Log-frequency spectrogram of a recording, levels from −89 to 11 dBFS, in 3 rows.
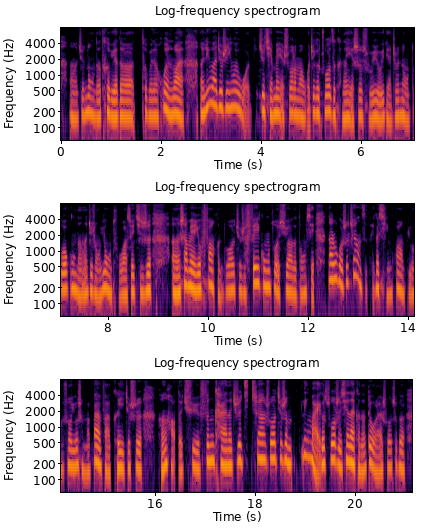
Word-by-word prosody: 呃， 155 -4 -3
就 175 +4 -5
弄 185 -2 0
得 160 0 -1
特 190 +3 0
别 160 -2 +3
地 160 -1 0
特 190 - -6
别 170 -1 -2
地 170 0 -1
混 200 0 +1
乱。 175 -5 +3 0.3
呃， 185 - +2
另 245 +9 +2
外 275 -2 +3
就 250 -1 +3
是 240 +1 0
因 240 +1 +1
为 250 - +1
我 210 -6 -2 0.2
就 210 - +1
前 175 -2 -1
面 185 0 +3
也 - - -2
说 190 0 -3
了 180 - 0
嘛， 170 -2 -1
我 155 - -6
这 195 - -3
个 190 - +2
桌 205 +2 0
子 175 - -1
可 - - -18
能 150 +1 0
也 150 - -1
是 170 +5 -2
属 145 0 -7
于 160 - 0
有 150 -3 0
一 - - -2
点 145 -4 -7
就 165 - -6
是 - - -1
那 170 -1 -1
种 140 - -6
多 190 0 +3
功 190 -1 -1
能 145 -3 -2
的 160 - -1
这 175 +2 -1
种 155 -3 -4
用 195 -4 +2
途 145 -2 -9
啊， 150 - -1
所 170 - -2
以 - - +3
其 165 +1 -5
实 180 +2 +4 0.4
呃， 165 -1 +3
上 225 +6 +4
面 205 -3 +7
又 185 +1 +5
放 225 +2 0
很 145 -5 -9
多 180 +2 -1
就 180 0 -8
是 165 - -4
非 245 +9 +4
工 220 -2 +2
作 190 -4 0
需 180 - -4
要 170 -1 +1
的 155 - -2
东 160 +2 -5
西。 - - -6 0.2
那 285 +1 +4
如 290 +1 +4
果 240 -4 +2
是 255 +4 -4
这 345 +8 -4
样 310 -8 -1
子 190 - -8
的 - - -43
一 175 - -13
个 195 - +2
情 155 -7 -7
况 175 0 -3
比 - - -12
如 150 - -5
说 185 +4 -2
有 180 +1 +1
什 180 - -8
么 145 0 -6
办 205 +5 +4
法 150 -5 -4
可 165 - -4
以 165 - +3
就 170 +2 -4
是 165 -1 0 0.3
很 160 +5 +2
好 - - -6
地 - - -3
去 - - -10 0.2
分 225 +7 +3
开 195 -3 +2
呢？ 185 0 +3
就 - - -8
是 230 0 +4
其 215 0 -5
虽 255 - -2
然 245 0 +5
说 250 +2 +4
就 245 - -3
是 240 - +3 0.3
另 290 -2 -2
买 225 -5 +3
一 - - +1
个 200 - +4
桌 240 +4 +4
子 190 - +2
现 225 +7 +3
在 210 -2 +8
可 170 - -3
能 145 +1 -1
对 215 - +2
我 165 - 0
来 140 +2 -3
说 175 +2 -5
这 190 - -10
个， 170 -3 -1
180 Hz, 370 characters per minute, -23 LUFS, 160-210 Hz, 0.4 s, 在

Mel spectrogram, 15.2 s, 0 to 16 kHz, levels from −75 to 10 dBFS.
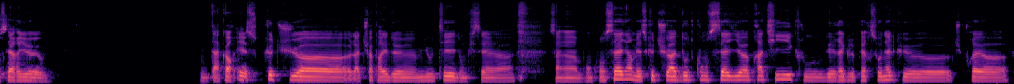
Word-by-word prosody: sérieux. 110 -2 +1 2.3
D'accord 100 -2 0
et 135 - +2
est-ce 120 0 -1
que 120 +5 -1
tu, 140 -3 -1
heu, 110 -2 +4
là, - - -1
tu - - -6
as - - -1
parlé 110 +1 0
de 105 -1 -1
muter 110 +2 0
donc 100 -2 -7
c'est, 105 - -5
heu, 95 0 -6 0.5
c'est 100 - -6
un 95 0 -4
bon 95 +1 -10
conseil, 145 +9 +3
hein 150 - +2
mais 125 -5 -1
est-ce 110 - -2
que - - 0
tu 135 0 +1
as 120 0 +9
d'autres 125 +2 -2
conseils, 125 0 +2
heu, 125 -2 +2
pratiques 145 +3 -2
ou 110 -1 -7
des 110 +1 -2
règles 110 0 -2
personnelles 120 +3 -2
que, 120 - -8
heu, 105 -1 -2
tu - - -14
pourrais, 110 - -1
heu, 105 -1 -1
110 Hz, 155 wpm, -23 LUFS, 105-125 Hz, 2.3 s, as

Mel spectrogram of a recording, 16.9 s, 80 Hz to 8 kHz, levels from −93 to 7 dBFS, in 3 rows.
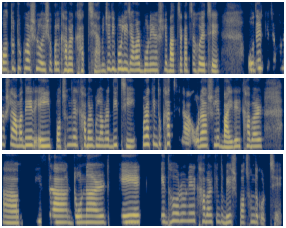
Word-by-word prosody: কতটুকু 325 +4 -2
আসলে 310 - -2
ঐ - - +2
সকল 270 -1 -2
খাবার 250 -1 +3
খাচ্ছে। 235 0 -5
আমি 235 - -8
যদি 300 +1 +1
বলি 300 -1 +4
যে - - 0
আমার 260 +1 +2
বোনের 245 0 0
আসলে 270 - -6
বাচ্চা-কাচ্চা 240 +2 -2
হয়েছে। 245 0 +2 0.7
ওদেরকে 325 +6 0
যখন 325 0 -18
আসলে 315 0 0
আমাদের 275 +3 +4 0.2
এই 260 - +6 0.2
পছন্দের 305 +5 -2
খাবারগুলা 280 -2 +1
আমরা 270 0 -1
দিচ্ছি, 290 -2 -3 0.3
ওরা 330 +1 +7
কিন্তু 335 -1 -4
খাচ্ছে 360 +2 0
না। - - -1 0.2
ওরা 265 +2 +5
আসলে 300 +2 -4
বাইরের 220 +4 +4
খাবার 255 -1 +2 0.6
আ - - -2 0.6
পিজ্জা, 280 -3 -2 0.4
ডোনাট, 250 0 +3 0.3
কেক 265 +1 +5 0.5
এ - - +2
ধরনের 305 +1 -3
খাবার 270 -1 -2
কিন্তু 270 -1 -11
বেশ 270 - -5
পছন্দ 245 +3 -8
করছে। - - -11
270 Hz, 155 wpm, -20 LUFS, 250-300 Hz, 0.7 s, ওরা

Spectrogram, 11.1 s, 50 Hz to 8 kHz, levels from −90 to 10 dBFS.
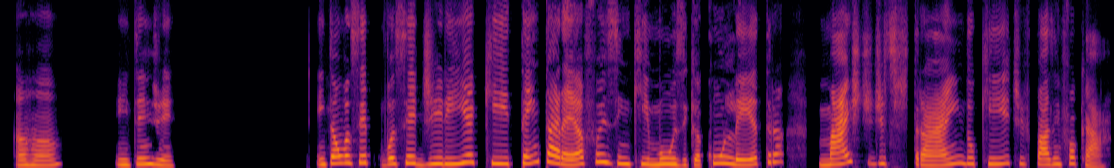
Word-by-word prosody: Aham. 240 +2 -1 0.5
Entendi. 250 -2 0 1.4
Então 315 +5 +2
você 340 0 +1
você 285 +6 +1
diria 290 +6 +1
que 300 -2 0
tem 325 +4 +1
tarefas 320 +1 +3
em 290 -2 +2
que 275 0 -3
música 245 -3 +2
com 325 -1 -2
letra 285 +6 +1 0.3
mais 265 +10 +3
te 300 - -13
distraem 265 -1 -1
do 290 -1 -3
que 285 +2 -3
te 290 -2 -10
fazem 260 +1 +1
focar? 300 +2 -4
280 Hz, 120 wpm, -24 LUFS, 255-315 Hz, 1.4 s, tarefas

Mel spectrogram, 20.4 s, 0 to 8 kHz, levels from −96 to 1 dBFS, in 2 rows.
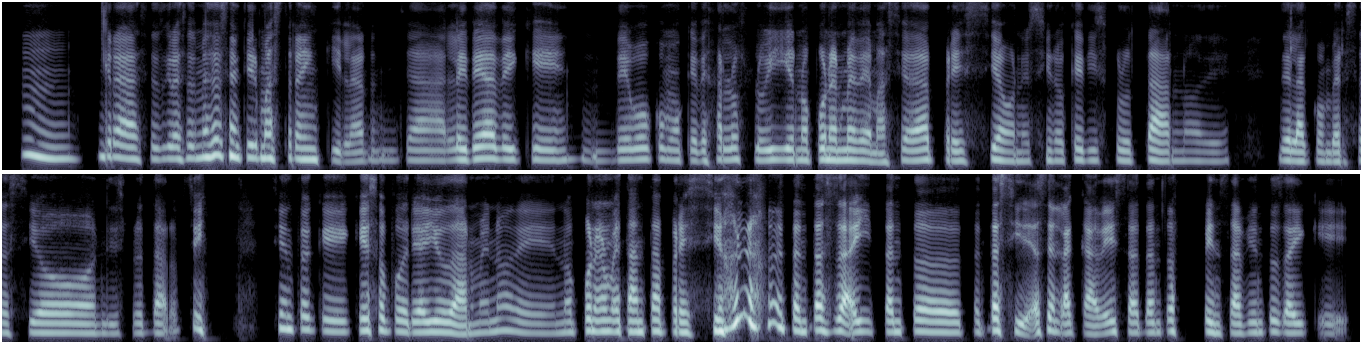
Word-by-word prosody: Mm. 220 -7 +1 0.2
Gracias, 210 -5 -2
gracias, 210 +1 -3
me 230 - +3
haces 265 +1 +5
sentir 230 -3 +3
más 215 -3 +2
tranquila, 185 -6 -3
mm. 180 0 -18
Ya, 180 -1 -7
la 190 +2 -1
idea 210 +2 +4
de 195 -1 -1
que 185 -1 -5
debo 190 +1 -6
como 185 -3 -7
que 175 - -8
dejarlo 195 +3 -5
fluir, 190 0 -2
no 185 -1 -2
ponerme 185 -1 +2
demasiada 175 +3 -1
presiones, 170 -1 -5
sino 175 -1 -10
que 185 +2 -5
disfrutar, 175 -1 -3
¿no?, 170 -1 -14
de 165 0 -17 0.4
de 180 -1 -2
la 165 - +1
conversación, 165 +1 -2
disfrutar 170 +3 -8
Sí, 225 -4 -2 0.5
siento 235 -2 +1
que 195 -3 -3
que 210 - +2
eso 210 0 0
podría 185 -2 +1
ayudarme, 180 -2 +3
¿no?, 210 +2 -5
de 170 -3 -8
no 180 +2 -6
ponerme 195 0 +2
tanta 195 +1 +3
presión, 190 - +4 0.4
tantas, 210 -1 +4
ahí, 190 -1 +5
tanto 185 -1 +2
tantas 190 +3 +2
ideas - - 0
en 205 - +1
la 165 0 +2
cabeza, 175 +4 -1
tantos 180 +2 -2 0.2
pensamientos 180 +1 -1
ahí 170 0 +1
que 165 -2 -16
185 Hz, 170 wpm, -25 LUFS, 170-200 Hz, 0.5 s, haces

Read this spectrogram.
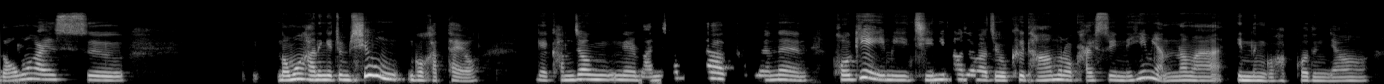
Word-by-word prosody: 넘어갈 225 +6 0
수 200 -4 -2 1.5
넘어가는 210 +1 +5
게 210 - +4
좀 215 -1 +2
쉬운 265 - +5
것 195 -1 +1
같아요. 180 -3 -5 0.6
이게 195 -3 -4
감정을 210 0 +1
많이 185 +1 -4
쏟다 290 -2 -1 0.4
보면은 205 -3 -1 0.2
거기에 220 +9 +3
이미 210 -4 +1
진이 205 +2 +1
빠져 225 -1 -3
가지고 195 -2 0
그 205 - -1
다음으로 200 +1 +1
갈 185 -2 -5
수 190 +2 -5
있는 190 -1 -2
힘이 280 +4 0
안 185 -4 -4
남아 185 -2 -1
있는 185 -2 +3
것 170 - -7
같거든요. 175 0 -5
200 Hz, 265 characters per minute, -20 LUFS, 185-220 Hz, 1.5 s, 넘어가는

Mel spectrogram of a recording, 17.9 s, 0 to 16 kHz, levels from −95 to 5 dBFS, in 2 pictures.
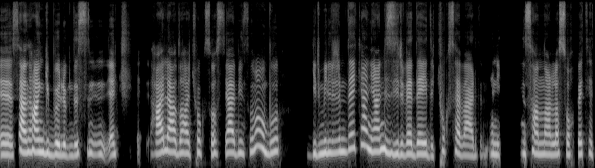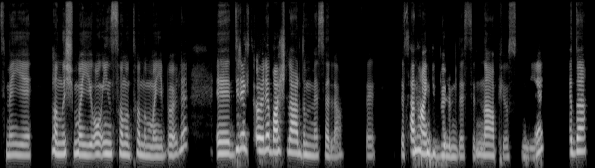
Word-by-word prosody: eee, 205 -2 +3
sen 245 +2 +6
hangi 250 -4 +6
bölümdesin, 200 +2 +1
ııı, 210 - -6
ya 195 +2 0
ç - - -21 0.3
hâlâ 240 +2 +5
daha 230 -1 +1
çok 235 +3 -7
sosyal 230 +2 0
bir - - -1
insanım 255 +8 -3
ama 310 -11 +2
bu, 255 +3 -1 0.5
20'lerimdeyken 255 - +1
yani, 265 +2 +4
zirvedeydi, 215 -3 +1
çok 270 +6 -11
severdim, 195 -5 -3
hani, 205 -2 -2 0.3
insanlarla 215 -1 0
sohbet 215 +1 -4
etmeyi, 200 -2 -6 0.3
tanışmayı, 215 -4 -1
o 210 -1 -1
insanı 215 -2 -2
tanımayı, 185 -4 -6
böyle. 215 - -5 0.4
Eee, 225 -2 +1
direkt 310 0 0
öyle 275 +1 +5
başlardım, 235 -5 +2
mesela, 185 +1 -9 0.4
eee, 185 +3 -13 0.4
işte, 200 - -10
sen 245 - +6
hangi 220 -7 +2
bölümdesin, 180 +3 -6
ne - - -2
yapıyorsun 175 -3 -7
diye 230 - -3 0.4
ya 245 - -3
da 265 0 +3
215 Hz, 150 wpm, -24 LUFS, 195-245 Hz, 0.5 s, sen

